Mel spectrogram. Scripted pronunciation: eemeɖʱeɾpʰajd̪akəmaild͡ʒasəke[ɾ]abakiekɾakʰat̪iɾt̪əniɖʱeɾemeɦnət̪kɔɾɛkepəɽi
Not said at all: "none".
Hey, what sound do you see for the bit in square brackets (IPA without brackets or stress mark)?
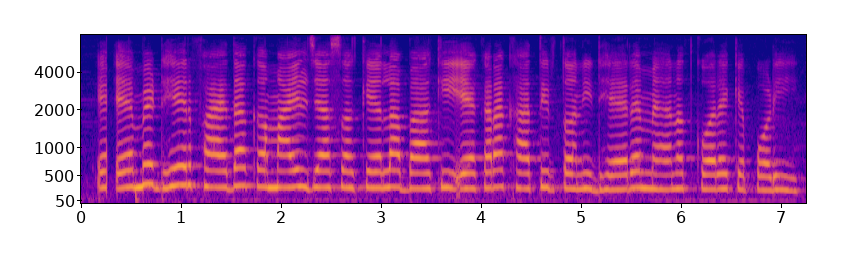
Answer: l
